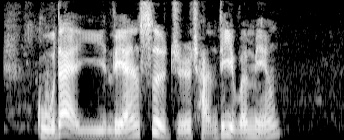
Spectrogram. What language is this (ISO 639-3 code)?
zho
